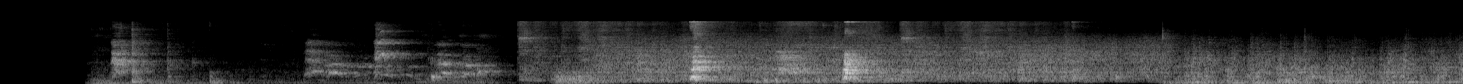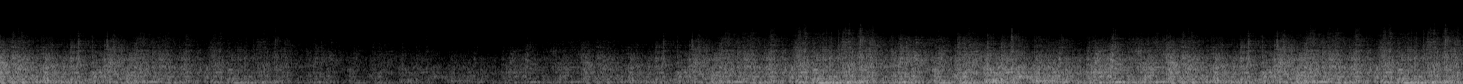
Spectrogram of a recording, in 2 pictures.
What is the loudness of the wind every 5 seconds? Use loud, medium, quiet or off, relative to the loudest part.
off, loud, loud, medium, loud, loud.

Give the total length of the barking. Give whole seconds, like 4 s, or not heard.
10 s.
